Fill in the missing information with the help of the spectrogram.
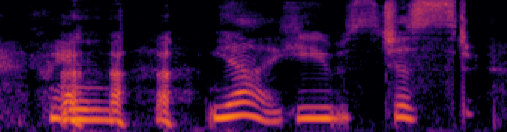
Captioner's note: interviewer laughs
